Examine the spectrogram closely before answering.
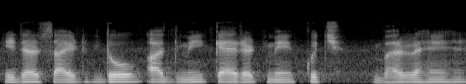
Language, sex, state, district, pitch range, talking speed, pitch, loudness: Hindi, male, Uttar Pradesh, Lucknow, 110-115 Hz, 130 wpm, 110 Hz, -18 LUFS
